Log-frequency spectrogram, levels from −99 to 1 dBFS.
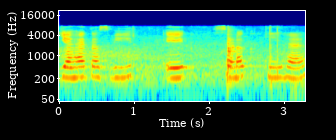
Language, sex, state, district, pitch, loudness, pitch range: Hindi, female, Haryana, Rohtak, 230 Hz, -21 LUFS, 225-255 Hz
